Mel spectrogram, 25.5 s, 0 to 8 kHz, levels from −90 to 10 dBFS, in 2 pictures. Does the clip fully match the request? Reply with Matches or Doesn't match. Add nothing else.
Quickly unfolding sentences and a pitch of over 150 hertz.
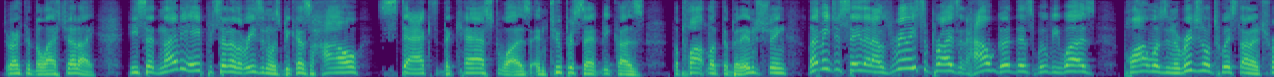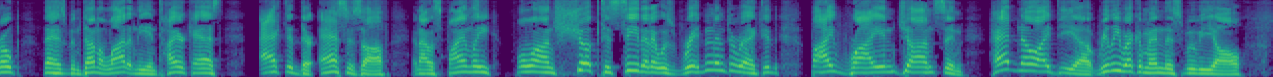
Matches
